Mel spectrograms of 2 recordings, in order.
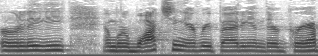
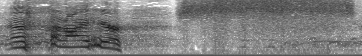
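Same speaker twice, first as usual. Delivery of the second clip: laughing; 10 semitones higher, 8 dB louder, much slower than usual. Real, not acted. Laughing, then shush.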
